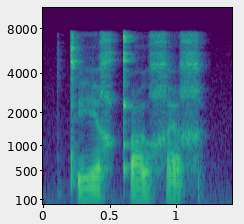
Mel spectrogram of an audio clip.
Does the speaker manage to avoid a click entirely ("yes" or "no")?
yes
